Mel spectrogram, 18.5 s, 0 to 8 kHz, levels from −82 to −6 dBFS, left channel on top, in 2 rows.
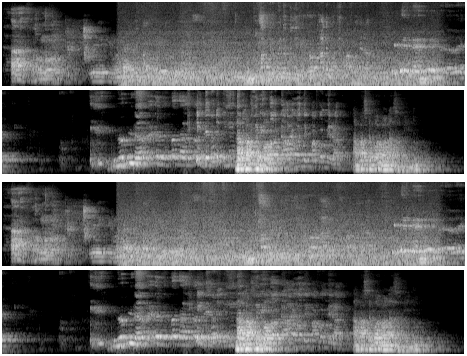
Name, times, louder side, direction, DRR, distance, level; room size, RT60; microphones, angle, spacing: voice 1, 0.0-4.0 5.1-5.3 5.8-5.9 7.8-9.2 11.0-13.6, equal, 15° right, -3 dB, 1.2 m, -27 dB
sound 1, 2.3-8.8, equal, 35° right, 0.6 m, -27 dB
voice 2, 5.1-7.5 13.1-16.2, left 1 dB, 85° left, -1 dB, 0.8 m, -29 dB
voice 3, 13.9-14.6 16.3-17.6, equal, ahead, -5 dB, 1.5 m, -19 dB
7.8 x 2.6 x 4.8 m, 1.2 s
head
